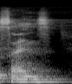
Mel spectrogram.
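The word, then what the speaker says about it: science: Next एक साइंस, SCIENC, साइंस का अर्थ है विज्ञान। देखिए इसमें एस के तुरंत बाद हमारा सी आया हुआ है, देन हम सी को साइलेंट पढ़ते हैं।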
